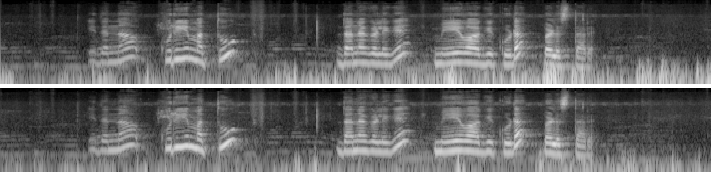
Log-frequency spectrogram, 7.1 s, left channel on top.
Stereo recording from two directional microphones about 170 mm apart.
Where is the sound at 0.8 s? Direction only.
Centre (ahead or behind).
